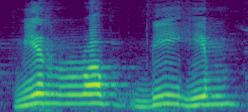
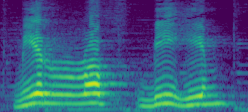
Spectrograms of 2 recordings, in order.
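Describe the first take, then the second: The two takes are said the same way.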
